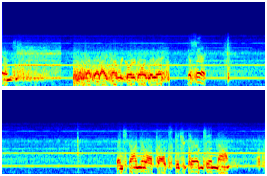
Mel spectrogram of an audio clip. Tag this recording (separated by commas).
Speech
